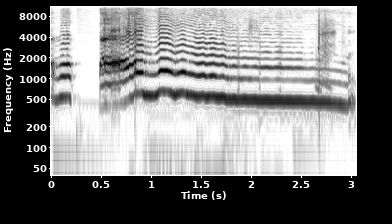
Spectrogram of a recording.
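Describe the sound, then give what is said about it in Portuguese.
A person imitates a dog with one long, loud vocal howl that wavers and slowly falls in pitch, with some rough, yelping breaks over about three seconds. “dentro do puteiro, o cara pagou pra ficar embaixo da cama latindo.”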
